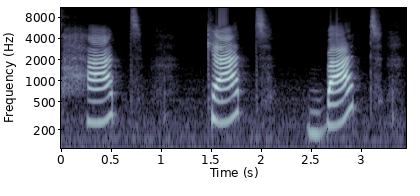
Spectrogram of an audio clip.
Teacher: I elongate my mouth while I give out the sound, and it is also a short sound. I am not supposed to stress that sound.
